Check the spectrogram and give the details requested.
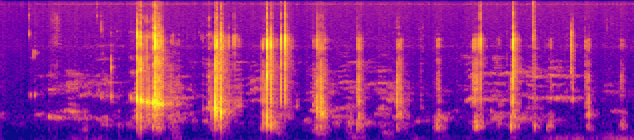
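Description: A person bites into something hard and crunchy, then chews it with crunches about two a second that slowly fade.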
